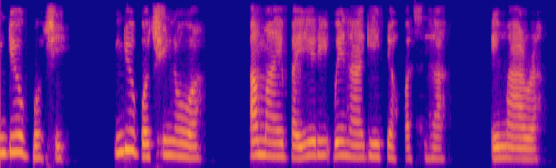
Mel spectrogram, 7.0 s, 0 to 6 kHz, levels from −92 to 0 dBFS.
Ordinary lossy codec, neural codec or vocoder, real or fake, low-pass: AAC, 32 kbps; codec, 16 kHz, 16 kbps, FunCodec, trained on LibriTTS, 50 frames a second; fake; 5.4 kHz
